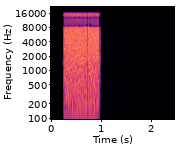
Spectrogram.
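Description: Burst of TV-static noise, a glitch sound effect lasting under a second, with a brief stutter in the middle; it cuts off suddenly into digital silence.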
